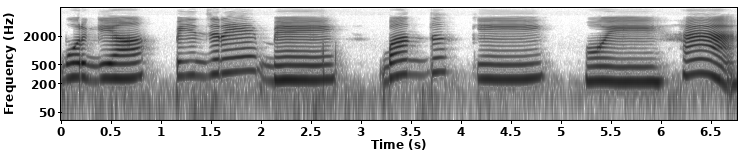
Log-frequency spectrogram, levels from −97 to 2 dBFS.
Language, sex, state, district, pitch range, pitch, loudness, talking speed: Hindi, male, Punjab, Fazilka, 245-305 Hz, 265 Hz, -15 LUFS, 60 wpm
